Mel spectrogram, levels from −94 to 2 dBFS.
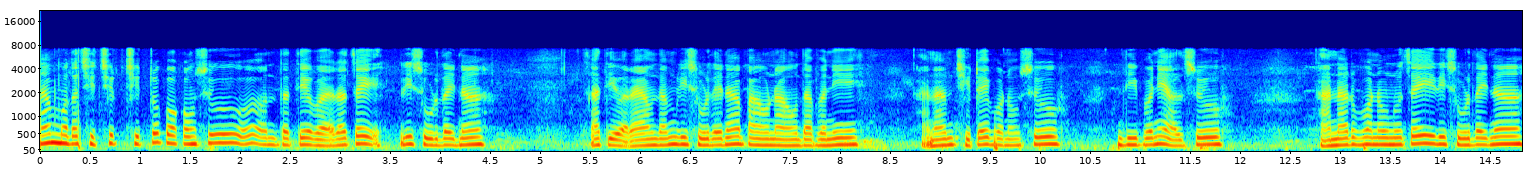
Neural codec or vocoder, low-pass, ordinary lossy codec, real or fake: none; 7.2 kHz; none; real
